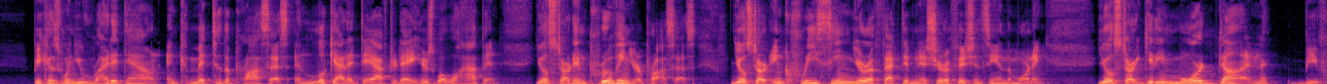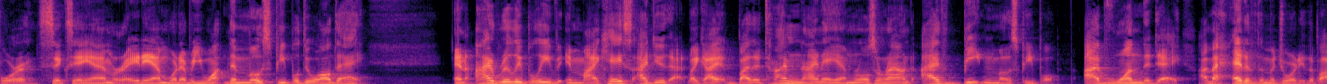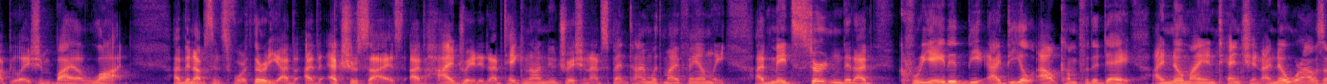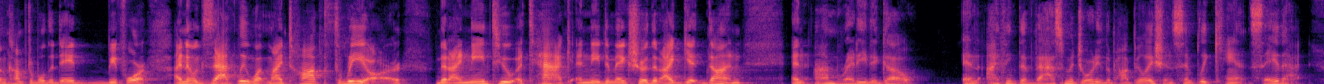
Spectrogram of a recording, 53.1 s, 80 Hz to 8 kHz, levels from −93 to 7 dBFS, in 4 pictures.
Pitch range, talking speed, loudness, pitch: 130-160 Hz, 205 wpm, -21 LUFS, 145 Hz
